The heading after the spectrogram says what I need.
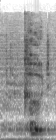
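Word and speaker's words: Côte: Code. The S is silent.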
